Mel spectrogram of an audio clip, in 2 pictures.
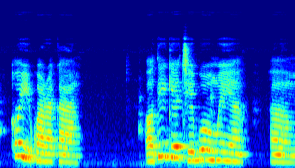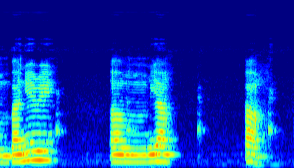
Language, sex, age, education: Igbo, female, 15-29, tertiary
